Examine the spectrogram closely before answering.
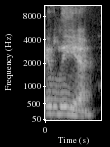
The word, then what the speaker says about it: Illia: Oh, it has everything from on down, but people call me Illia, who know me. Illia, okay. Yeah. Accent on the second syllable, got it.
